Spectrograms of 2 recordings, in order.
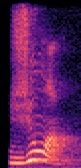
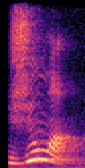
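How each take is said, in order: Both takes have the same delivery.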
